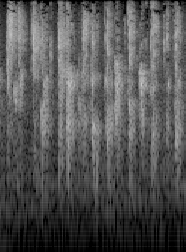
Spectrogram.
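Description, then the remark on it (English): A crowd applauds a pastor after a prayer, many hands clapping together in a dense, continuous wash of claps that holds at an even level throughout, with no voices over it. “Come on, let's give a round of applause,”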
